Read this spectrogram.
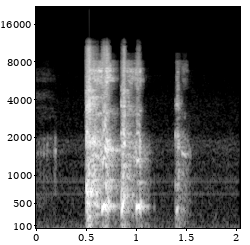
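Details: Three quick harsh coughs, then one more, from a young person who is sick with a sore throat; a cough during illness.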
